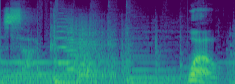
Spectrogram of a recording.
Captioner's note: door opening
